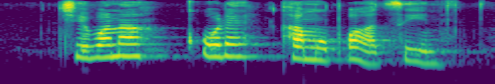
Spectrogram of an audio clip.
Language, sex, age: Venda, female, 21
